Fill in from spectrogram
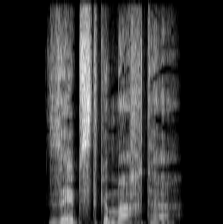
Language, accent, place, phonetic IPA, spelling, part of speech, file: German, Germany, Berlin, [ˈzɛlpstɡəˌmaxtɐ], selbstgemachter, adjective, De-selbstgemachter.ogg
- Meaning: inflection of selbstgemacht: 1. strong/mixed nominative masculine singular 2. strong genitive/dative feminine singular 3. strong genitive plural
